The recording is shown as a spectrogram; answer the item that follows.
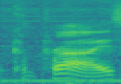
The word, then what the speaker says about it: comprise: making a cake so comprise is a verb the second syllable is accented it means to be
